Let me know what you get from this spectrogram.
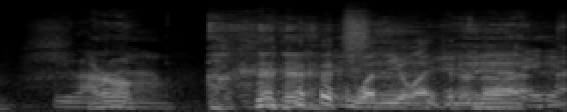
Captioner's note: laughter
